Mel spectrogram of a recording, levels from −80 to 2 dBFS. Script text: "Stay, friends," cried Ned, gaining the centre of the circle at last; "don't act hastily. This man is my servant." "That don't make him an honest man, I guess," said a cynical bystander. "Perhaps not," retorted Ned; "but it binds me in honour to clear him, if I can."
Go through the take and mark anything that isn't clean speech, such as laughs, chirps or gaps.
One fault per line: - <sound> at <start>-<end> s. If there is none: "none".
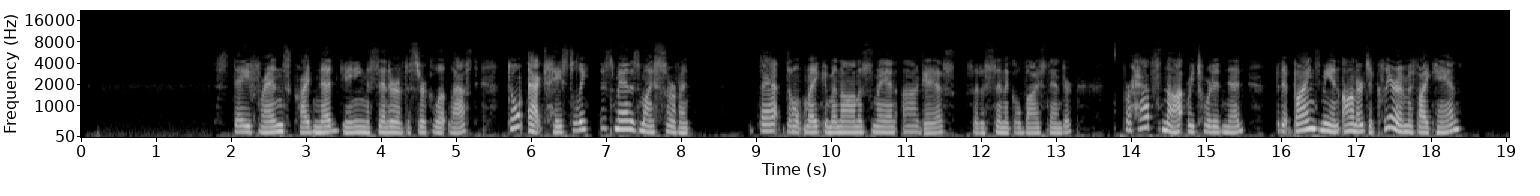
none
